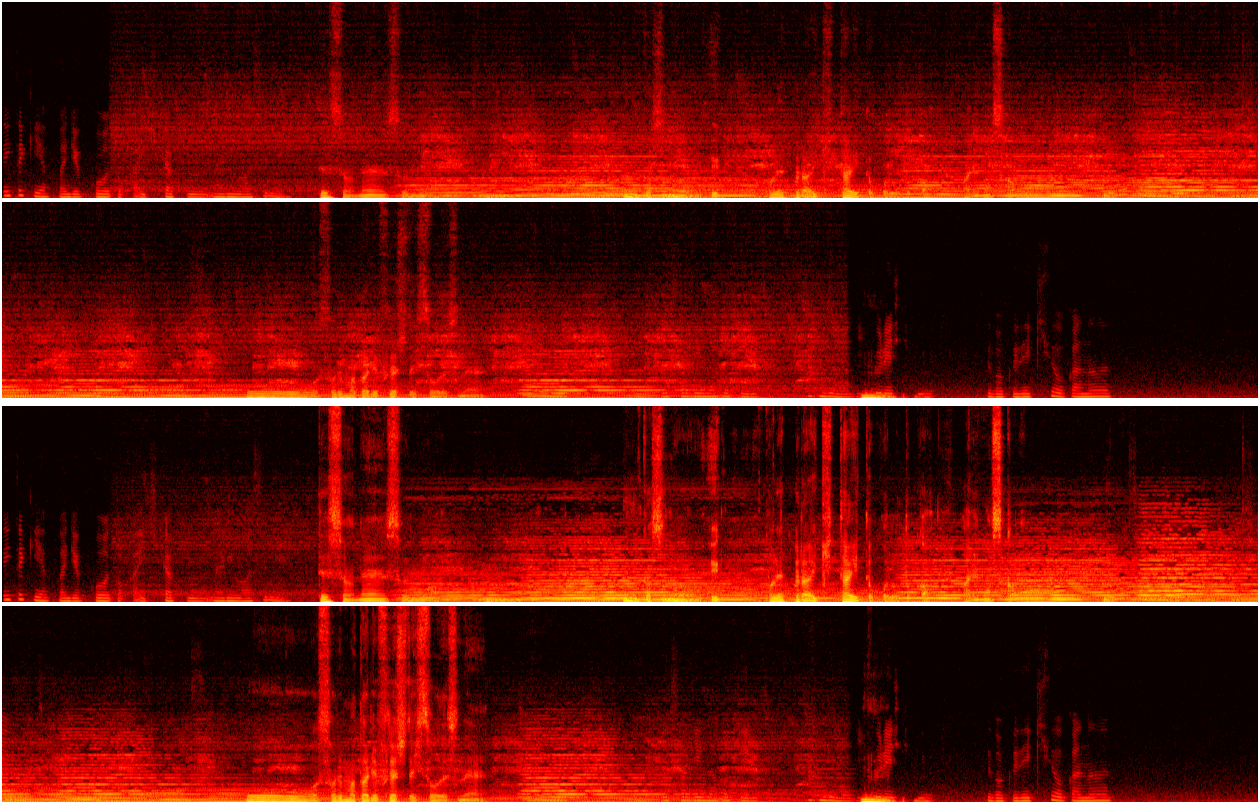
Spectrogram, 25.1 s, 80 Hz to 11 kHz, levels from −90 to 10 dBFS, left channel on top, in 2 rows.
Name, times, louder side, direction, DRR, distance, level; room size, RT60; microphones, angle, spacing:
voice 1, 0.0-2.9 4.3-5.2 7.6-7.8 10.2-10.3 10.9-15.0 17.7-18.2 18.9-20.1 20.5-21.9 22.4-23.7, right 1 dB, 10° right, 0.6 m, -44 dB
sound 1, 1.1-21.0, left 4 dB, 60° left, 1.8 m, -51 dB
voice 2, 3.2-4.4 4.8-5.2 6.2-7.2 7.6-10.3 11.0-11.1 15.0-17.4 21.1-21.8, right 5 dB, 65° right, 0.4 m, -28 dB
sound 2, 3.7-20.4, right 4 dB, 35° right, 0.8 m, -32 dB
6.0 x 2.8 x 2.5 m
head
